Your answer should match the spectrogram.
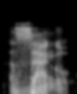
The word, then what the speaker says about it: Django: Django, actually Django is the spelling. D is silent.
